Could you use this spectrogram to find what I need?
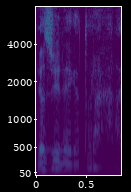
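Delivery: soft, unvoiced, breathed-out whisper.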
